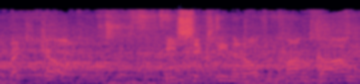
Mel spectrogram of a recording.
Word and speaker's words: Rex Tso: Rex Cho, spelled T-S-O, pronounced C-H-O. Rex Cho.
